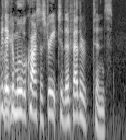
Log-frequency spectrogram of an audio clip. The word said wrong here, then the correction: Featheringtons: Is that their thing? Feather? – Yeah, I think that's how you say it. – Featheringtons? Oh, Featheringtons. That's it.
